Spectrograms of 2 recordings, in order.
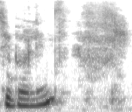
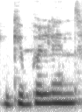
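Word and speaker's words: gibberellins: अब बात करते हैं सेकेंड हार्मोन की, दैट इज जिबरेलिन्स। ये गिबरेलिन्स या जिबरेलिन्स, जो भी आप कुछ ऐसे भी प्रोनाउंस करना आप कर सकते हो।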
